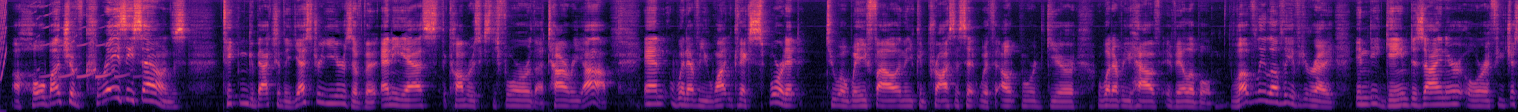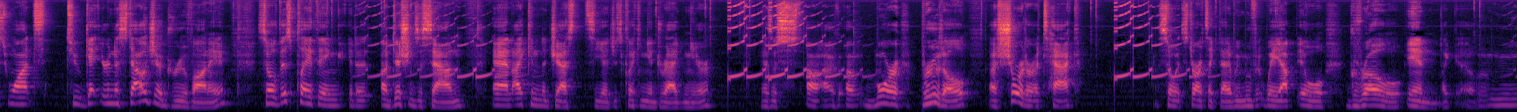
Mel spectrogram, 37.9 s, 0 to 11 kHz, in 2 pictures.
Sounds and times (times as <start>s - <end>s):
Speech: 0.1s - 27.9s, 28.5s - 32.6s, 33.5s - 37.9s.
